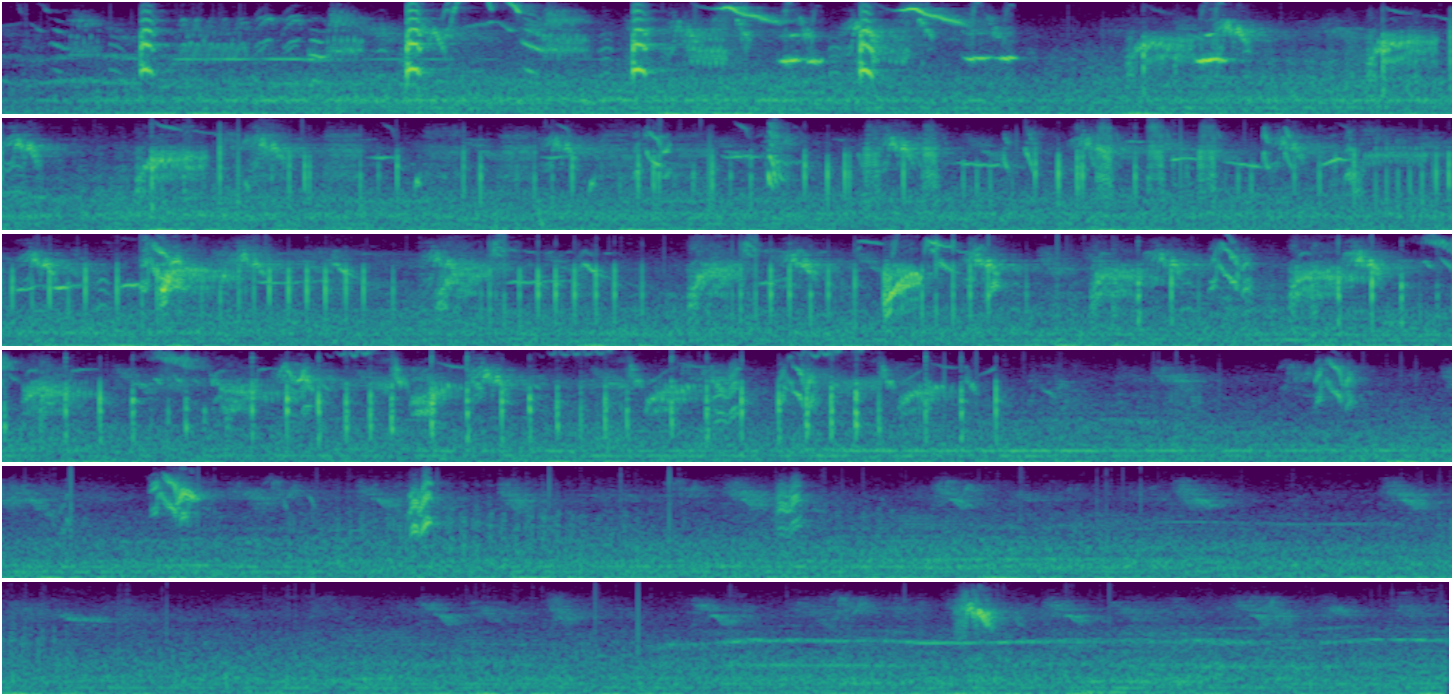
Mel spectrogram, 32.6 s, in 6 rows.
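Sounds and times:
songbird singing, mimicking linnet and yellowhammer song: 0.0 - 32.6.

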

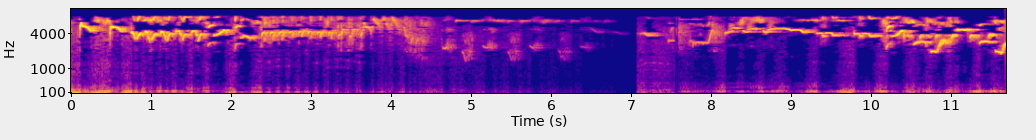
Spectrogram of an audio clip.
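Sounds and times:
Oriental magpie-robin singing: 0.0 - 11.6.

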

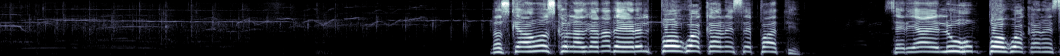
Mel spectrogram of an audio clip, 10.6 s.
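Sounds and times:
audience applause: 0.0 - 5.4
speech: 4.9 - 8.1, 8.9 - 10.5.

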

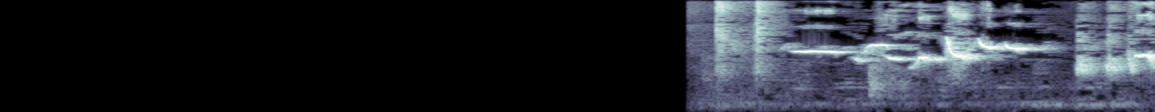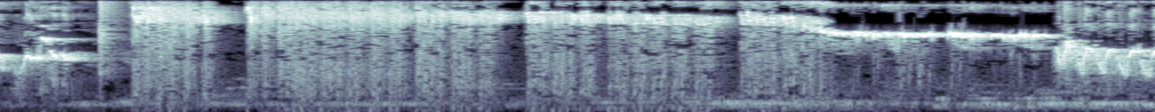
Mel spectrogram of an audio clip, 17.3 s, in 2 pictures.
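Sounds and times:
bird chirps and trills: 5.4 - 17.3.

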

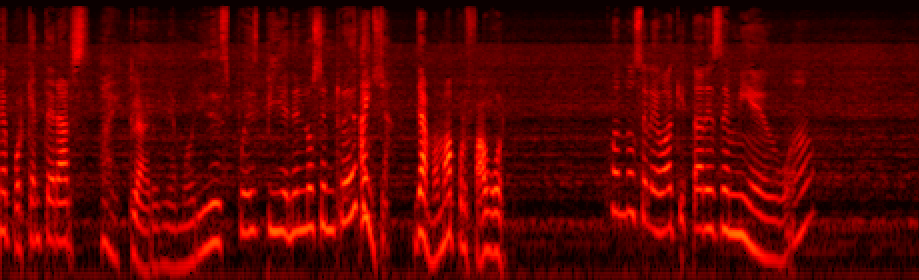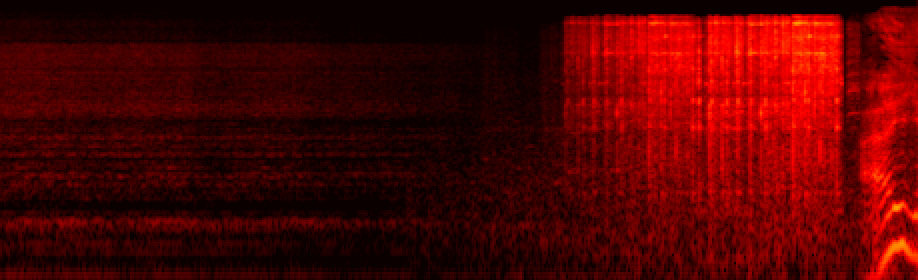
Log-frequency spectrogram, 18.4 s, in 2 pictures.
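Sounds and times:
speech: 0.0 - 5.2, 6.1 - 8.2, 17.9 - 18.3
low steady hum: 0.0 - 14.8
many coins poured out for a deposit, jingling and clinking: 14.8 - 17.8.

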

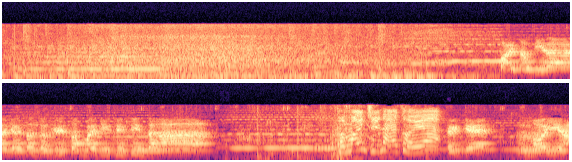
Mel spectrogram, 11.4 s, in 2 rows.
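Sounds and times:
runaway subway train rumbling on rails: 0.0 - 5.0
speech: 5.3 - 7.8, 9.0 - 11.3.

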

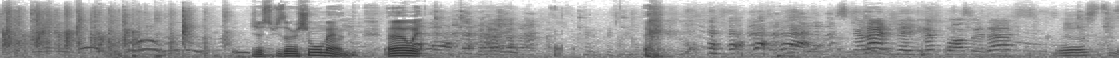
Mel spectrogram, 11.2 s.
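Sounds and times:
clapping: 0.0 - 2.4
speech: 2.5 - 4.5, 10.6 - 11.1
laughter: 4.0 - 8.7.

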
